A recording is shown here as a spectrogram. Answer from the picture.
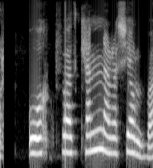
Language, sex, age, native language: Icelandic, female, 8, Icelandic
